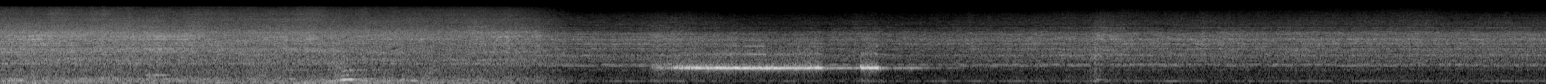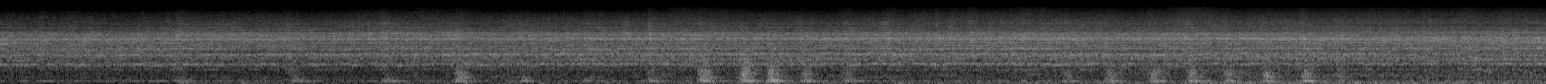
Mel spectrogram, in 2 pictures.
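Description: Steam locomotive, GWR Avonside 0-4-0 saddle tank no.1340 Trojan, hissing steam, with one long steady whistle blast about seven seconds in and a short toot just after. From about twenty seconds, a slow run of exhaust beats comes over the hiss as it moves off with its train.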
